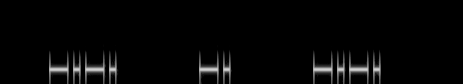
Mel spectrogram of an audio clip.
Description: Morse code, heard as a keyed tone, about 20 wpm, spaced as for 8 wpm, 700 Hz. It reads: CNC
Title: 127 Lesson 21e - Number 6 - Three Characters 20wpm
